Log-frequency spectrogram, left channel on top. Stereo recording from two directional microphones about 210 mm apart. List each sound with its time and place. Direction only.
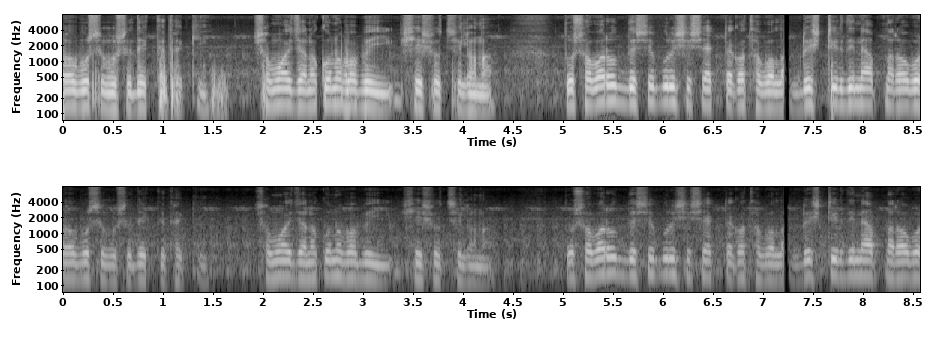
0.0 s speech: 50° left (ahead or behind)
